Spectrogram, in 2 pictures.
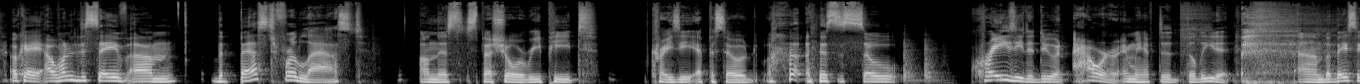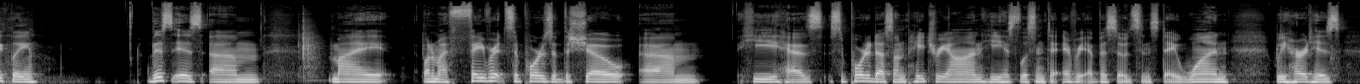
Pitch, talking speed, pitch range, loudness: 120 Hz, 140 wpm, 110-140 Hz, -16 LUFS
